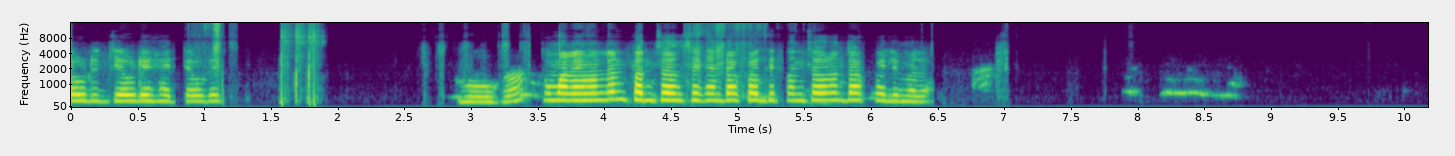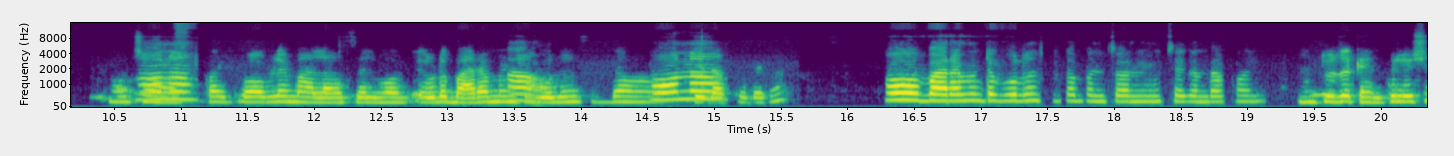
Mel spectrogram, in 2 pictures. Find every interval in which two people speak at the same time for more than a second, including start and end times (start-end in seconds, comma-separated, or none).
none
